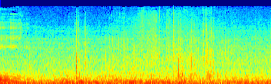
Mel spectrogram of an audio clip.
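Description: A padded chair creaks as someone settles into it.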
